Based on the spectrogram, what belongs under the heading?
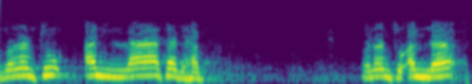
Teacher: والفاصل الثاني حرف نفي، أن يكون بين أن المخففة والفعل حرف نفي، كأن تقول ظننت أن لا تذهب، ظننت أن لا تذهب، طبعا سيكون إدغام بين أن ولا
